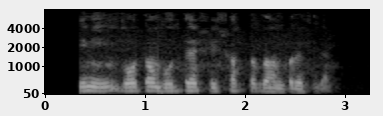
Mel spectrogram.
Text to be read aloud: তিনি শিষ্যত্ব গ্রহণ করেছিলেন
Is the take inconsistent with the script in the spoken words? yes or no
yes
